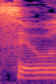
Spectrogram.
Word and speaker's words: Sioux: I think it's Sioux, like Sioux or Sioux.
